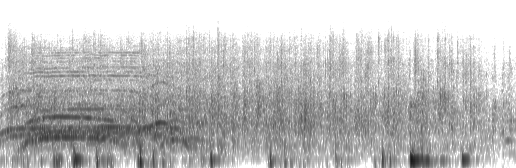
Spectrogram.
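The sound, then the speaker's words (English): An audience breaks into steady applause with scattered whistles and cheers, showing who has seen the show Letterkenny, loudest at the start before thinning into lighter, uneven clapping with a few sharp claps near the end. “Really quickly, by sort of sound of applause, who's seen Letterkenny before?”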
